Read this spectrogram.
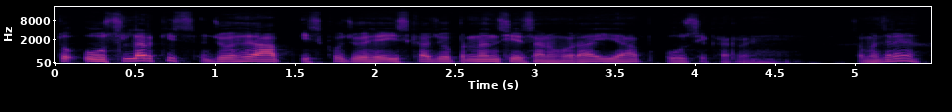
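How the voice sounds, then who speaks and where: A man teaches an exam-prep grammar lesson at a mid pitch. He works through each point step by step, often pausing on rhetorical questions. The voice sounds dry and close, with little room sound. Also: dark tone, no echo.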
